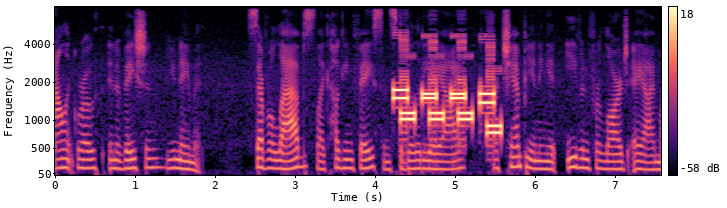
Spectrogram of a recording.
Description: Multi-frequency trunk signalling (R2, with the far end's replies), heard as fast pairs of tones, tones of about 180 ms, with speech in English. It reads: 5332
